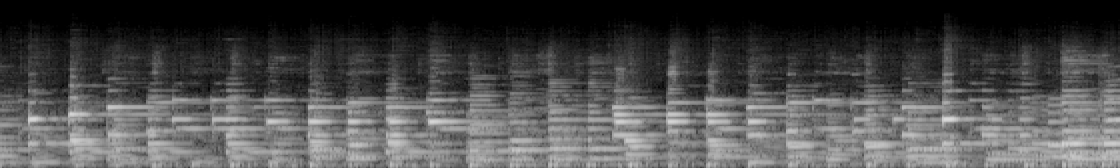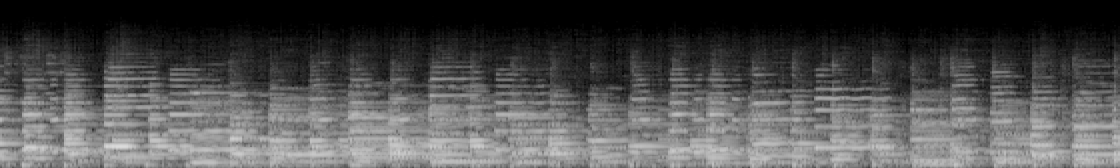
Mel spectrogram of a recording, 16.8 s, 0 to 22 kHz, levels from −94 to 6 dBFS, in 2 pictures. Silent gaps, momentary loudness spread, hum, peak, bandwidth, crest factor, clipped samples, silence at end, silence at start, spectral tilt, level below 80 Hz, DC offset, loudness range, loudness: none; 7 LU; none; -2 dBFS; 8.4 kHz; 16 dB; under 0.1%; 0 s; 0 s; -8 dB/octave; -42 dBFS; under 0.1%; 3 LU; -19 LUFS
